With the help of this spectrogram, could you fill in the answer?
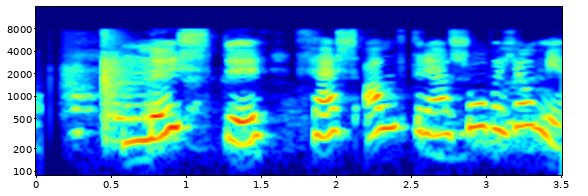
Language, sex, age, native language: Icelandic, male, 13, Icelandic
